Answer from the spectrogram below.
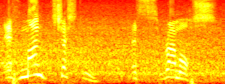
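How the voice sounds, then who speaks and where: A man streaming a football video game live, calling the action like a commentator and shouting at the big moments. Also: extremely high pitch, lively intonation, takes it slowly, background noise. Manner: mimics a football commentator and a team manager.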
